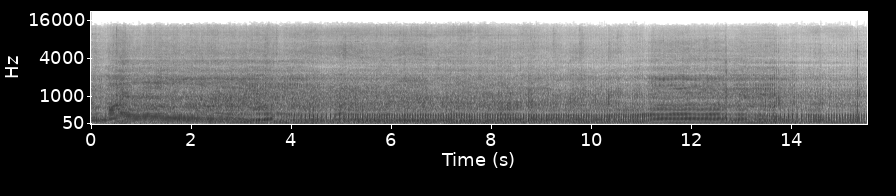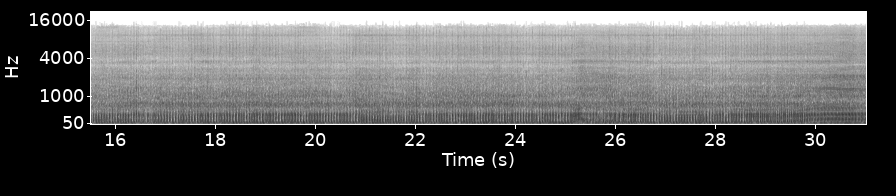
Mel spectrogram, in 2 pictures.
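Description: Dirt bike engine revving up and down through the first few seconds, with another burst of throttle about eleven seconds in, then running at low revs as the bike rolls slowly.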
